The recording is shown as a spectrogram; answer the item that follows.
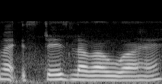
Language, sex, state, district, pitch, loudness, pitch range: Hindi, female, Chhattisgarh, Bilaspur, 210 Hz, -13 LUFS, 195-230 Hz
